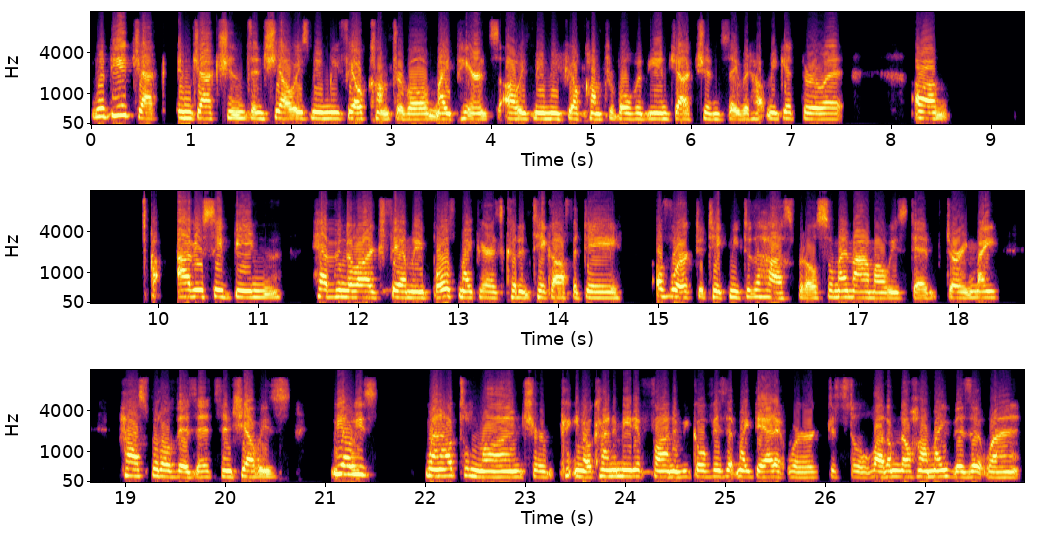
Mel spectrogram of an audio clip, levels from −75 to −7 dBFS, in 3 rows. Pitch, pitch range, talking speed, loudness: 195 Hz, 185-210 Hz, 200 wpm, -7 LUFS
